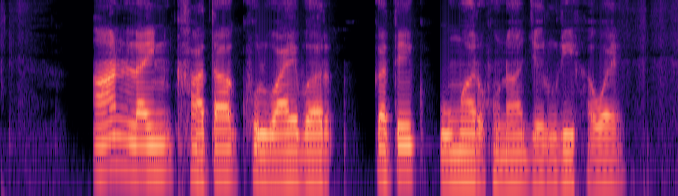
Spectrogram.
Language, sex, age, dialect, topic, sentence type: Chhattisgarhi, male, 36-40, Western/Budati/Khatahi, banking, question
